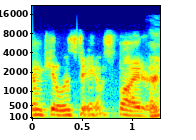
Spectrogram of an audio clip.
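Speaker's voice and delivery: put-on yelling, calling out loudly. Retelling standing on a table calling for help: imitating someone yelling. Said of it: "yelling for my wife".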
